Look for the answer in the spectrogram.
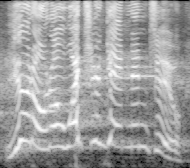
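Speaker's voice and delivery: high, loud, crowing; loud gleeful taunt. Retold or imitated. Married man warning his engaged friend, gleeful taunt. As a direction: crow it as if through laughter.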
